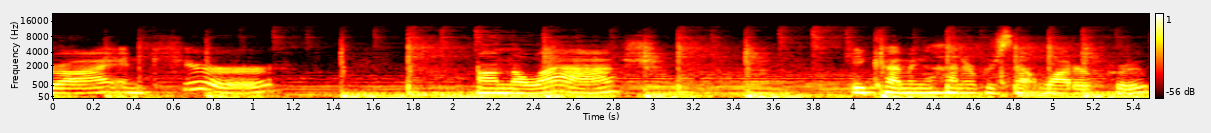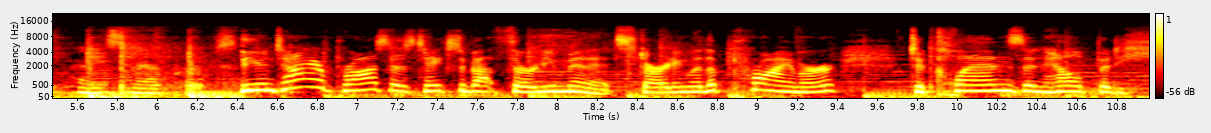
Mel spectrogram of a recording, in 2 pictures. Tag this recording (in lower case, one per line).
speech
music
